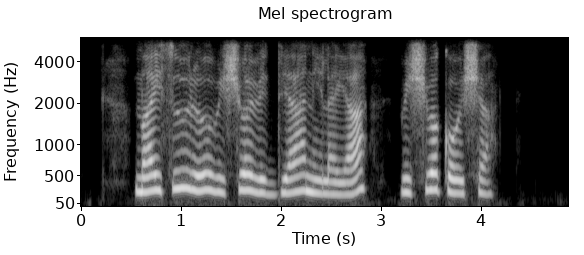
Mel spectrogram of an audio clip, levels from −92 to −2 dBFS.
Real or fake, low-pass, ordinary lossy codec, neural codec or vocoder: fake; 5.4 kHz; Opus, 32 kbps; codec, 16 kHz, 4.8 kbps, FACodec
